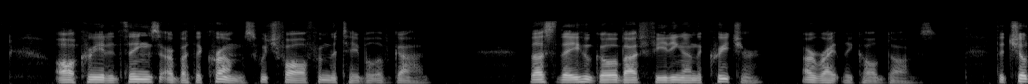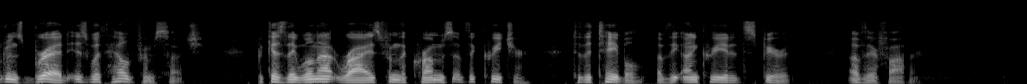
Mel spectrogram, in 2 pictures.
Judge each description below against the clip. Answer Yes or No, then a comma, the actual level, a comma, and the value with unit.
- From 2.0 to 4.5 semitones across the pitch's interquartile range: Yes, average, 3.6 semitones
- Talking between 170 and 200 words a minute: No, average, 160 wpm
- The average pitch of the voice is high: No, low, 105 Hz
